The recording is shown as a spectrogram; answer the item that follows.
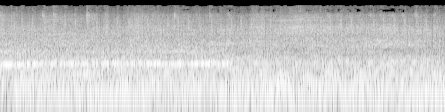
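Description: Live death metal band playing loud: heavy distorted electric guitars over drums, with one long held note ringing through the first two seconds or so.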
